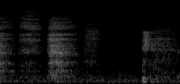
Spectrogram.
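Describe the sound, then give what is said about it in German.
Rapid, heavy breaths in quick succession, sharp panicked gasps and airy exhalations, about four or five bursts in under two seconds, with no talking. “Ey, ruhig atmen. Ruhig atmen.”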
